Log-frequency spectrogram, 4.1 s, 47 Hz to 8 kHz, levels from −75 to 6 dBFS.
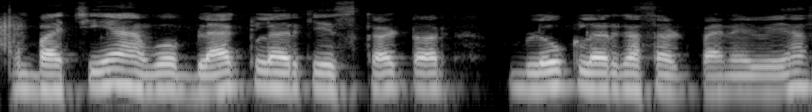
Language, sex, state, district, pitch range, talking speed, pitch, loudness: Hindi, male, Jharkhand, Garhwa, 130-145 Hz, 220 wpm, 140 Hz, -16 LUFS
